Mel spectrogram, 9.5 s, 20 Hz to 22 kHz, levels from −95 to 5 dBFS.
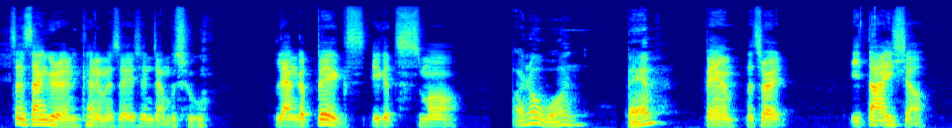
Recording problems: none

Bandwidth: 17.5 kHz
